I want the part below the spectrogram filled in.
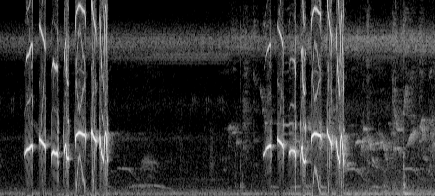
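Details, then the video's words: Oriental magpie-robin singing loudly to call a rival in ngeplong style: two bursts of about six rapid, ringing whistled notes with sharp slurs, separated by three seconds of quiet and a thin steady whine. "suara burung kacer gacor ngeplong memanggil lawan"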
